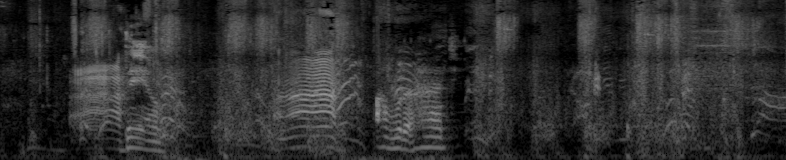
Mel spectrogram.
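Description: Swords clash and strike in quick blows.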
